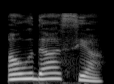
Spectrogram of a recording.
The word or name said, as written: ಔದಾಸ್ಯ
